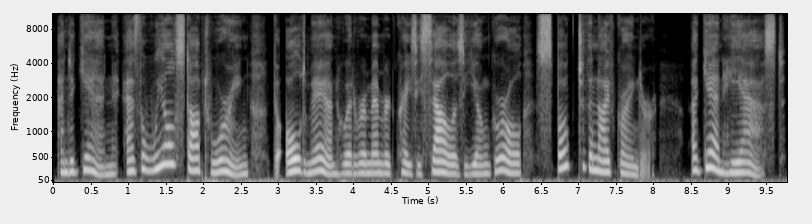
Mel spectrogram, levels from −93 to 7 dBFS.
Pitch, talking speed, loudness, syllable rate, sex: 210 Hz, 165 wpm, -18 LUFS, 4.6 syllables/s, female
